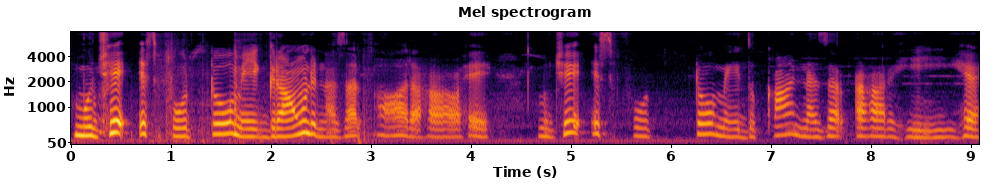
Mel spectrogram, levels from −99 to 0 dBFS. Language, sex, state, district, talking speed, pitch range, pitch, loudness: Hindi, female, Madhya Pradesh, Umaria, 120 wpm, 205-275 Hz, 220 Hz, -21 LUFS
